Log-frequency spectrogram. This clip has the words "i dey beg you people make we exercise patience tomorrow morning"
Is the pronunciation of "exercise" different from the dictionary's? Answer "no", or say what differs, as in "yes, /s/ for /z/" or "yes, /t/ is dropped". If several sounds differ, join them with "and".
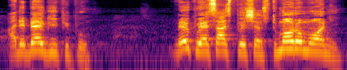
yes, /k/ is dropped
